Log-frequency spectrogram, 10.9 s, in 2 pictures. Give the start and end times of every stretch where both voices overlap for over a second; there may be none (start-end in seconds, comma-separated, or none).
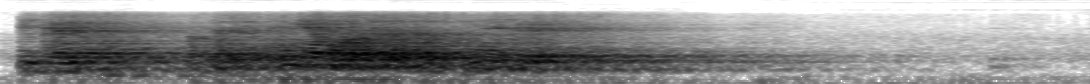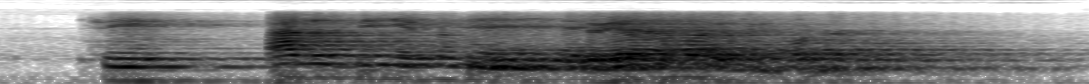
8.4-9.7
